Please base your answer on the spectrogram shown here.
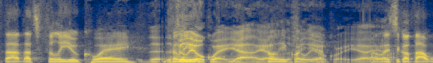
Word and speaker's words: filioque: And how do you pronounce that? That's filioque.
